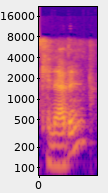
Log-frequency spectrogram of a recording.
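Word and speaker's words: Cynefin: Ja, also ich arbeite gerne mit einem Framework, das heißt Canabin. Bitte nicht googeln, das schreibt man so anders, als man sagt. Ist nämlich ein walisisches Wort von Dave Snowden.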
